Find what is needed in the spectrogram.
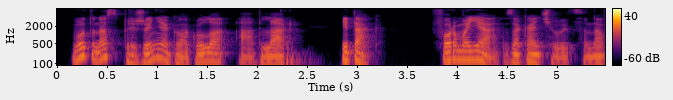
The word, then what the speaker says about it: hablar: Пишется глагол «hablar» через букву b в середине, «hablar», но в испанском мире чаще всего глагол «hablar» произносится как бы через букву мягкую, что-то среднее между «б» и «в».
